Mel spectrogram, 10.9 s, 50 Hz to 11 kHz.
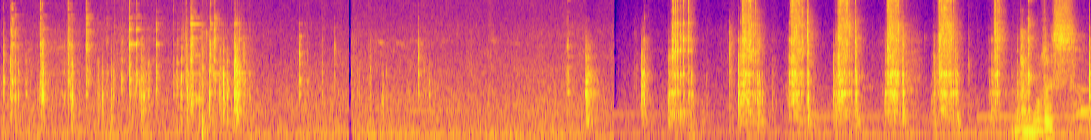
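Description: A ratchet tightening the crash bar bolts on a 2021 Ducati Scrambler Desert Sled, first a stretch of faint clicking and handling, then a clear run of about ten quick, close ratcheting clicks in a steady rhythm.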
